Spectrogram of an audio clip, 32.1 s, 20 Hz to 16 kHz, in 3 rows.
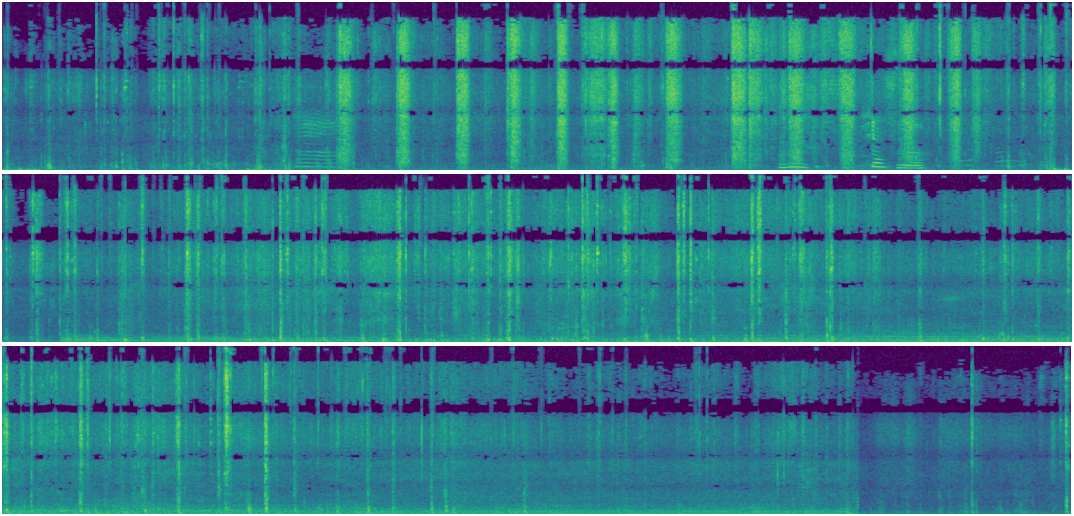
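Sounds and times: steady low rumble: 11.3 - 30.0.

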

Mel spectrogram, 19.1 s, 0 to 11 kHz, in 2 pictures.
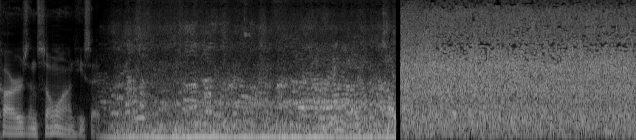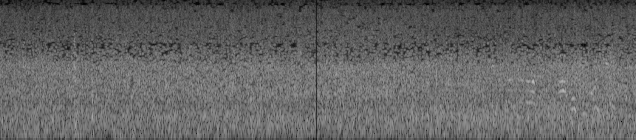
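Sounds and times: floodwater rushing: 6.0 - 19.0
torrential rain: 6.0 - 19.0.

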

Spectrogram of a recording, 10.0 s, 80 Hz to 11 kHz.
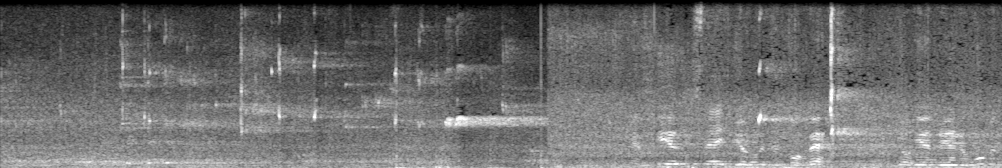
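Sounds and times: shoes squeaking: 0.5 - 5.5, 7.2 - 8.9
high squeal: 1.3 - 5.4, 7.5 - 8.7.

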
